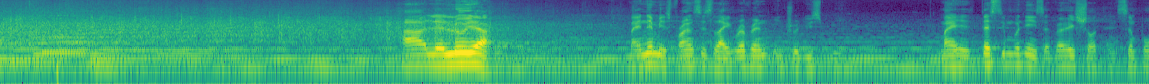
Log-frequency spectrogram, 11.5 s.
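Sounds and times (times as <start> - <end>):
hand clapping: 0.0 - 5.7
speech: 4.0 - 5.0, 6.3 - 8.6, 9.4 - 11.4.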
